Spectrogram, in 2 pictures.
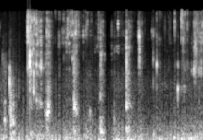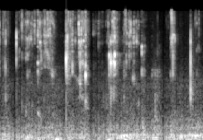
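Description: Crispy fried chicken crunches loudly as a woman bites and chews close to a microphone.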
